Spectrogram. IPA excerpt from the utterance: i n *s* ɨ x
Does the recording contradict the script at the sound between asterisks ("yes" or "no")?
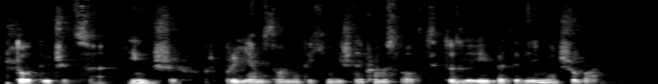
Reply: yes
